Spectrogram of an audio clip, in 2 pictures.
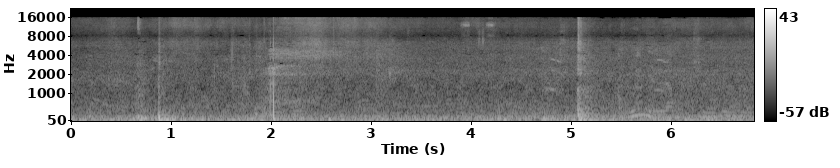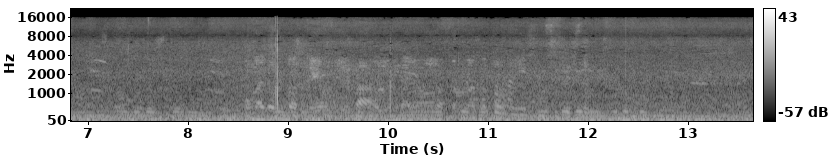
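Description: Another man answers calmly nearby.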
